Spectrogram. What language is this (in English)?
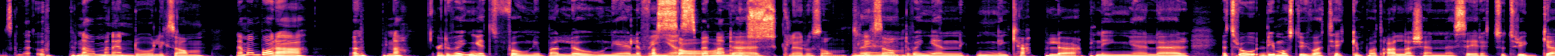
Swedish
